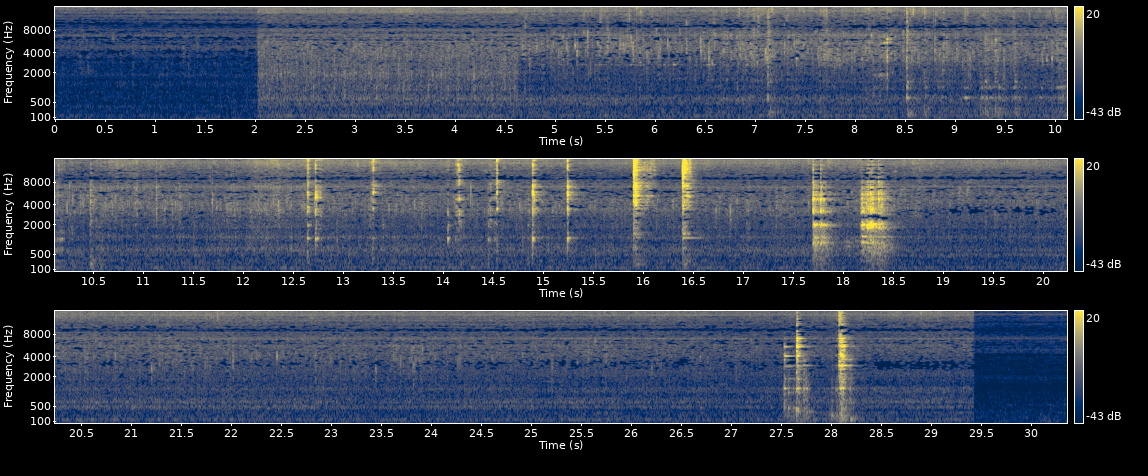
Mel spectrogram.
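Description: Food frying in a pan, a steady sizzle that starts about two seconds in, with a utensil knocking and scraping against the pan: a run of sharp clacks in the middle and two loud ones near the end.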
